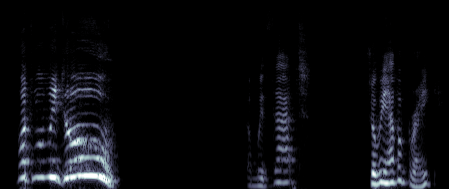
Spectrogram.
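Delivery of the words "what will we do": shrill, high-pitched, loud raised voice. Voicing a guard who bursts in to report: voicing a guard. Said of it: "He bursts in and he's like".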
